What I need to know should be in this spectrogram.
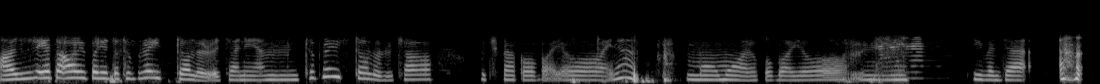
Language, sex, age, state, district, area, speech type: Nepali, female, 30-45, West Bengal, Alipurduar, rural, conversation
